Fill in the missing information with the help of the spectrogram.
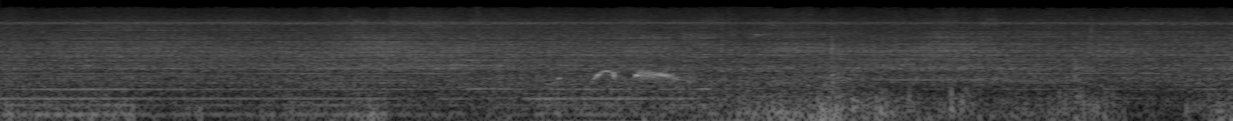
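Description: Hitachi hydraulic excavator's diesel engine running under load as the arm digs and swings, getting louder and rougher about eight seconds in.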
